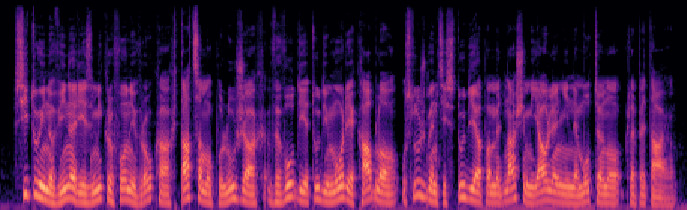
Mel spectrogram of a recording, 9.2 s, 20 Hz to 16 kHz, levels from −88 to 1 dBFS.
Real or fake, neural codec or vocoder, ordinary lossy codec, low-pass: real; none; none; 14.4 kHz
